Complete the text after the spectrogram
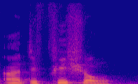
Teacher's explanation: Now when you pronounce, you have to stress the third syllable and you have to say artificial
